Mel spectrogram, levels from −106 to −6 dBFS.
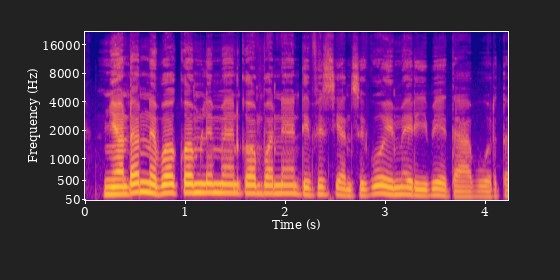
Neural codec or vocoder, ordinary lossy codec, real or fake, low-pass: none; none; real; none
